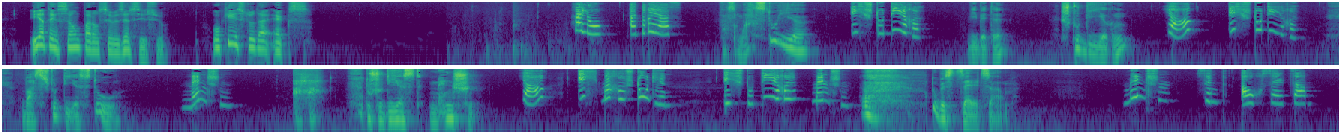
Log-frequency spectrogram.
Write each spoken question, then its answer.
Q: O que estuda X?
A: Portanto, X estuda os seres humanos.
